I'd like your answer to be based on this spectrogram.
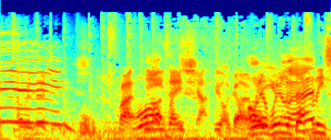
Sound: team mumbling

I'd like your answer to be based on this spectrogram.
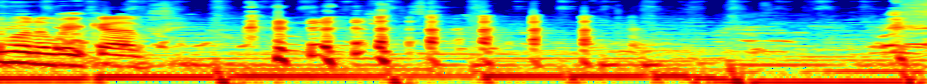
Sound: laughs

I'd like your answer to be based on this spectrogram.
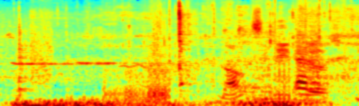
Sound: static hissing

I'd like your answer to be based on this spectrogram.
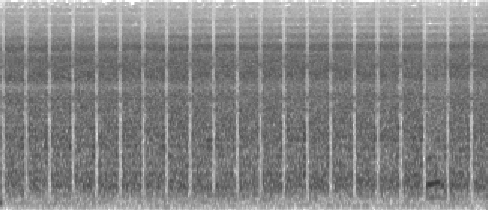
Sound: loud, choppy static

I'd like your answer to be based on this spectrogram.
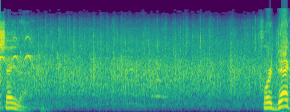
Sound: applause

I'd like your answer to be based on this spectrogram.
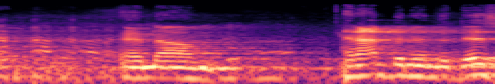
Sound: audience laughs

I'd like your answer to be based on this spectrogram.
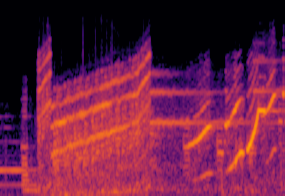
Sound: distorted bell ringing; slide whistle up nine times

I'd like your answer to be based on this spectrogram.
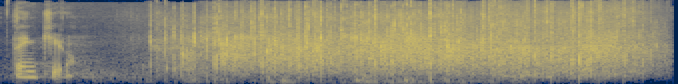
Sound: applause

